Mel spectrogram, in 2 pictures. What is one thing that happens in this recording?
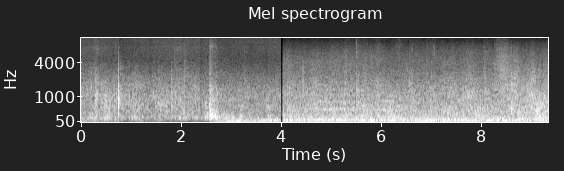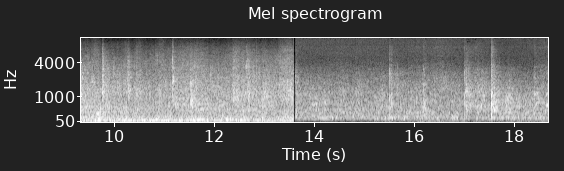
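Ice hockey sticks click against a puck on ice.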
